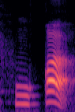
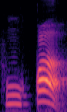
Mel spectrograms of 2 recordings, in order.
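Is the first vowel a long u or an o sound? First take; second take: long u; long u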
